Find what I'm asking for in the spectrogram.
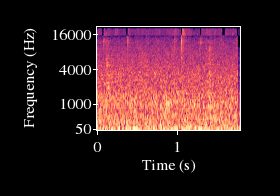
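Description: Steady, dense rain pours down in a continuous broadband hiss with no let-up, fading abruptly at the very end.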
